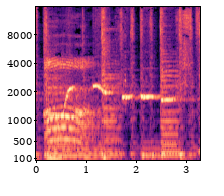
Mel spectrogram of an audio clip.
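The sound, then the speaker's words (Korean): Whistling within a Korean pop song: a bright, high whistled line glides upward, then holds a long, steady sustained note over the song's backing music. “점점 가까이 들리잖아 휘파람”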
